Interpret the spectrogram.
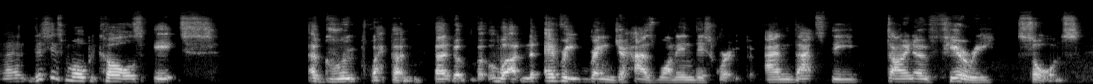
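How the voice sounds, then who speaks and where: A young man co-hosting a casual chat, explaining his picks in a measured, thoughtful way. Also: mid-range voice, steady tone, sharp tone, poor audio. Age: young adult. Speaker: co-host.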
